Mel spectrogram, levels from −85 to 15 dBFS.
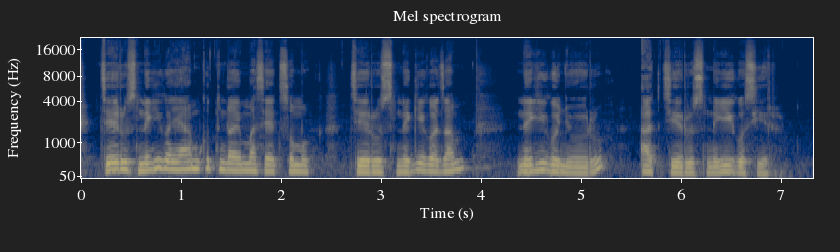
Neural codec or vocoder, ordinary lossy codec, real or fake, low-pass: vocoder, 44.1 kHz, 128 mel bands every 256 samples, BigVGAN v2; none; fake; none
